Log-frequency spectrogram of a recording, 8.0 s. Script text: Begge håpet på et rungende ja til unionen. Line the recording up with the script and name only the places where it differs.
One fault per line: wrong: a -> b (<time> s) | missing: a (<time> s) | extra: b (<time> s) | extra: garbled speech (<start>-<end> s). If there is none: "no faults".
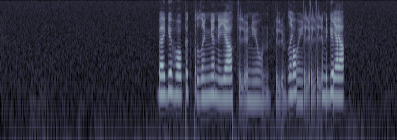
missing: et (3.9 s)
extra: garbled speech (5.5-6.9 s)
